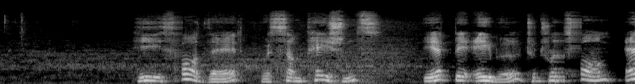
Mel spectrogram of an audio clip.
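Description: From 1.75 to 1.84 s, and repeatedly from 5.55 to 5.84 s (longest stretch about a tenth of a second), the speech smears into noisy, phasey patches. This is AAC frame loss with concealment: the decoder rebuilds missing frames from the last good spectrum, so gaps fill with smear rather than a dropout's silence.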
